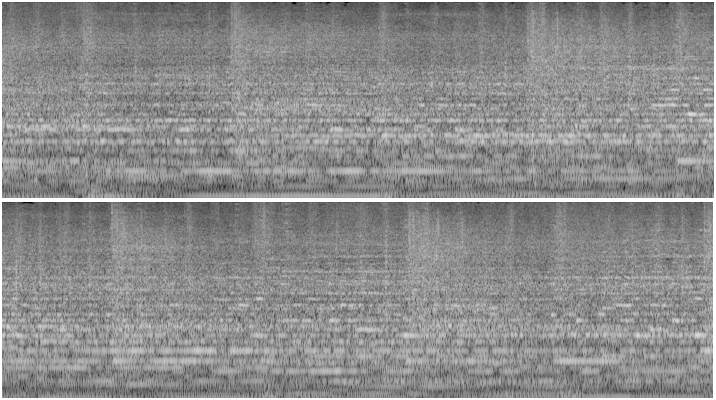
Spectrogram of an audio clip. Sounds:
airplane

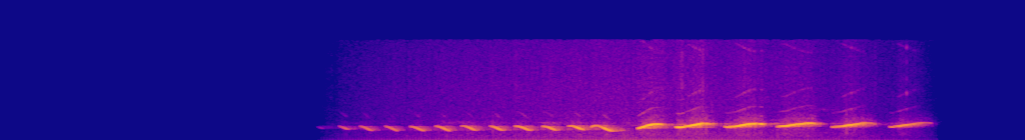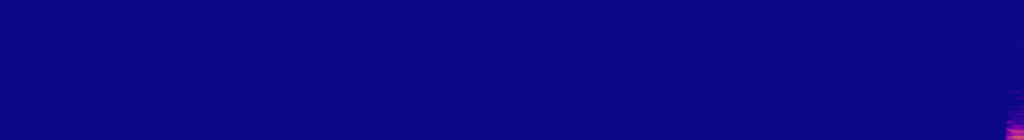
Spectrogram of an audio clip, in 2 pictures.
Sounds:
bird song
chirp
bird

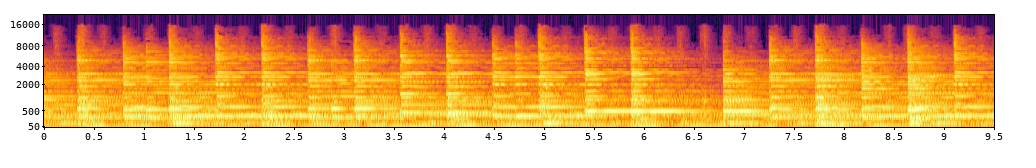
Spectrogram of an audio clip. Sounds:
harpsichord
music

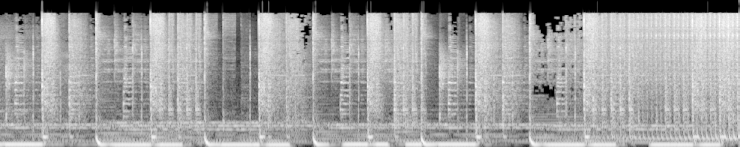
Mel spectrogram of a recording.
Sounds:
music

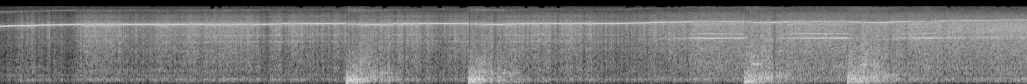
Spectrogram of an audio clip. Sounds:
vehicle

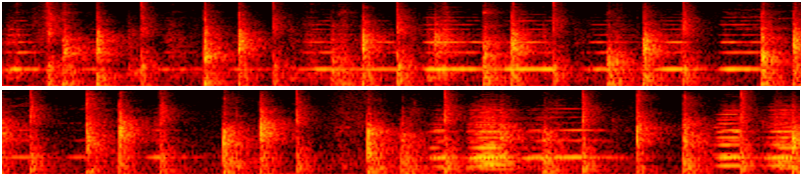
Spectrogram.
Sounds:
inside a small room
music
accordion

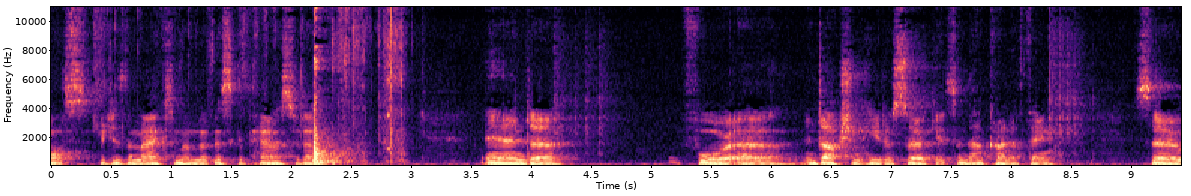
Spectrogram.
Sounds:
speech

